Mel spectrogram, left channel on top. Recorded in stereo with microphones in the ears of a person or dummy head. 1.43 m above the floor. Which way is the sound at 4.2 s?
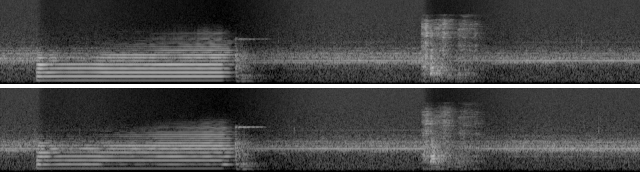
35° left (ahead or behind).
